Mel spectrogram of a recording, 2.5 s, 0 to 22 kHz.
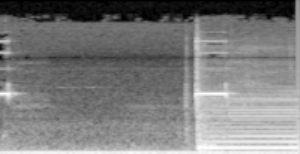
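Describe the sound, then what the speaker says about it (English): A microwave oven starts up with a click and settles into a steady low hum, heating chocolate in a glass bowl at half power, with a faint beep just before it begins. "We're going to stick it into the microwave. Set the timer for 30 seconds at half power."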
